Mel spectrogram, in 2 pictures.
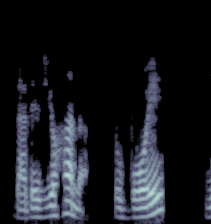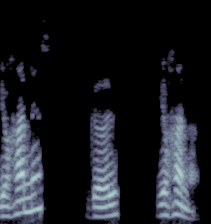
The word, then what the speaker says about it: Johanna: And if I talk about a girl's name, that is Johanna. So boy Johannes, girl Johanna. These two names start with J but is pronounced as Y.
